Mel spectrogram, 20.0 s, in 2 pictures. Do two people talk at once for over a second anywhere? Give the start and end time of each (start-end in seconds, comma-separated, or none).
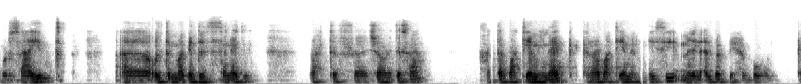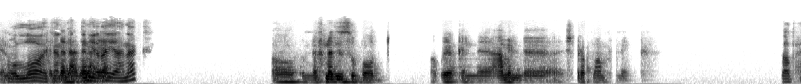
10.1-11.5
